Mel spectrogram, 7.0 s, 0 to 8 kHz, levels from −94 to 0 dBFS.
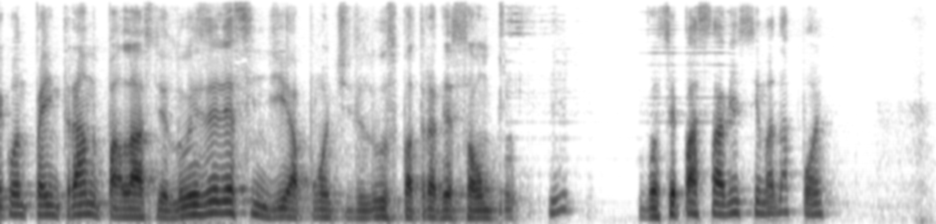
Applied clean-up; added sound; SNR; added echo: neural mask model DeepFilterNet 3.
